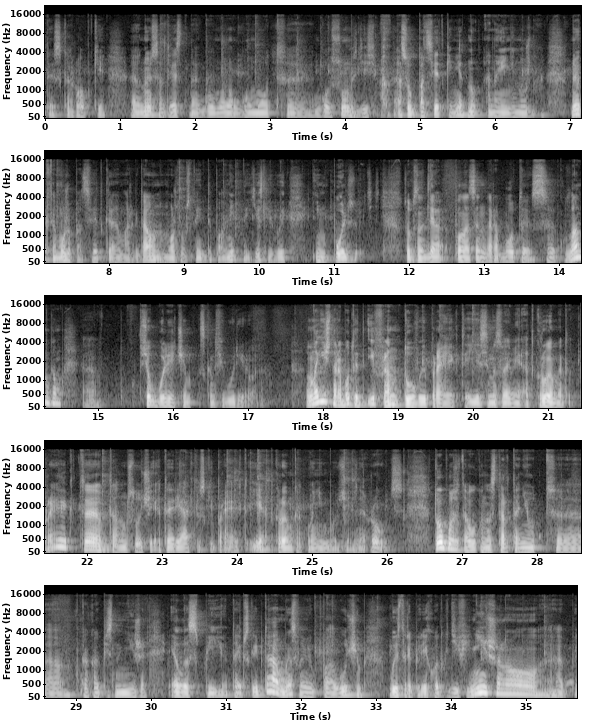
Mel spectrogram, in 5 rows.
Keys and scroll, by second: 0.0-5.0 typing, 2.3 ctrl+h, 3.2 ctrl+h, 6.1-6.5 typing, 6.3 ctrl+h, 6.9 ctrl+d, 7.3 Return, 8.9-11.2 typing, 9.6 ctrl+h, 11.2 Return, 17.3-17.7 typing, 17.7 Page_Down, 17.7 Tab, 17.7 Return, 19.2-25.8 typing, 30.3 ctrl+d, 30.8-33.5 typing, 34.4 ctrl+o, 34.6-35.6 typing.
